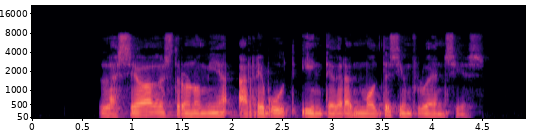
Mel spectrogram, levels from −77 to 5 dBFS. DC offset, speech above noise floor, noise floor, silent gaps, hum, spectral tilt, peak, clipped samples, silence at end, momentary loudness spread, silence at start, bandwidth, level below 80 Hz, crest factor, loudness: under 0.1%; 58 dB; -77 dBFS; none; none; -6.5 dB/octave; -2 dBFS; under 0.1%; 0.45 s; 12 LU; 0.65 s; 8.2 kHz; -52 dBFS; 18 dB; -20 LUFS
